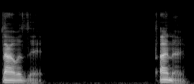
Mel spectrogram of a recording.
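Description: Young guy doing a snarky film review voice-over, lowish voice, faint music under it. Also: expressive, a little slow, gravelly. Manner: sardonic, punning. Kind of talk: scripted video-essay narration.

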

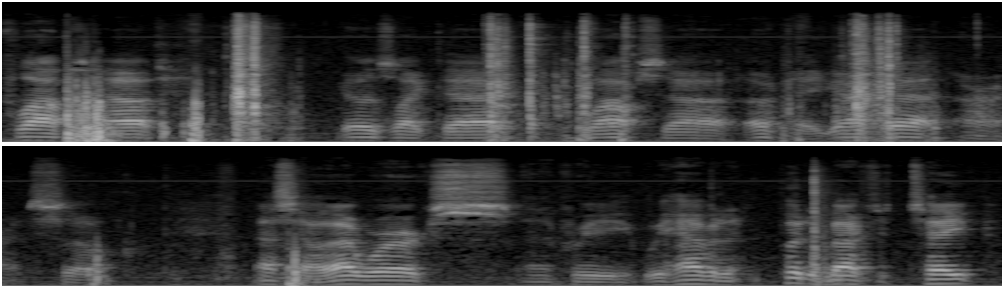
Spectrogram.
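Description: In a small, cluttered indoor workshop, an older man selling used electronics rambles through an offhand demonstration, speaking slowly in a low voice. The room is clearly noisy, with clicks from switches he's handling.

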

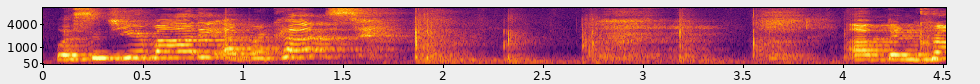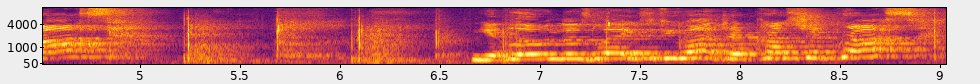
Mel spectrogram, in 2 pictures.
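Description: A woman's voice: very high-pitched, a little slow, pauses often. A middle-aged woman working as an aerobics instructor, energetically calling out moves and counts with encouragement as she exercises. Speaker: fitness instructor. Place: large indoor exercise studio with wooden floor. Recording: very echoey studio, clear background noise.

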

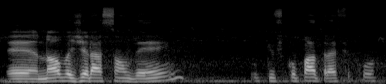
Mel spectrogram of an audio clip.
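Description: A young Brazilian man who dances on party trains, talking in a relaxed, chatty interview and laughing easily. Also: on the high side, unhurried, a little hiss or hum. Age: young adult. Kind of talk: casual interview.

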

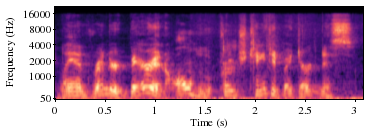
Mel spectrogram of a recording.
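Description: A man's voice: a little high, sing-song, moderate pace, fairly bright tone, poor audio. A man voicing a mysterious female fortune teller from a video game, reading her cryptic lines in a theatrical, portentous way. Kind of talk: dramatic read-aloud of game dialogue.

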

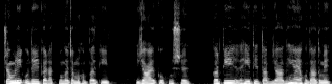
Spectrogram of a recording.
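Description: A woman's voice: medium pitch, steady tone, dark tone, close to an everyday voice. A woman reading the lines of a cruel young man in a novel, menacing and mocking.

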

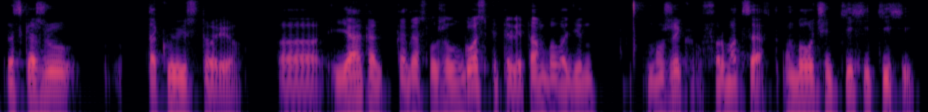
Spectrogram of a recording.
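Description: Using a wired earphone mic in his living room, a man in his sixties chats on a video call, telling anecdotes with restarts and fillers. His lowish, darkish voice is animated and moderately paced, and the recording sounds dull, dry, and lo-fi.

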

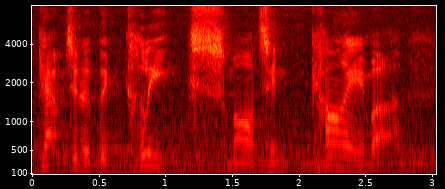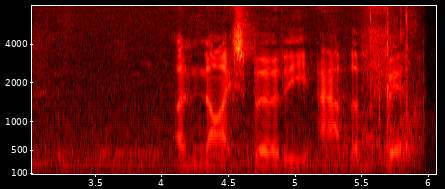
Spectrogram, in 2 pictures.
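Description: A man's voice: medium pitch, animated, slow pace. A man giving live golf commentary as a broadcast commentator. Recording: loud outdoor crowd and course noise.

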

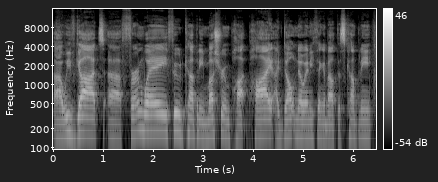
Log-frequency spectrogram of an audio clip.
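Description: A man's voice: mid-range voice, steady tone, measured pace. A man hosting his own channel, chatting casually through a table of camping meals with plenty of fillers and restarts. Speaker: food reviewer, channel host. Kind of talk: casual product walkthrough. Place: indoors at a table.

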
